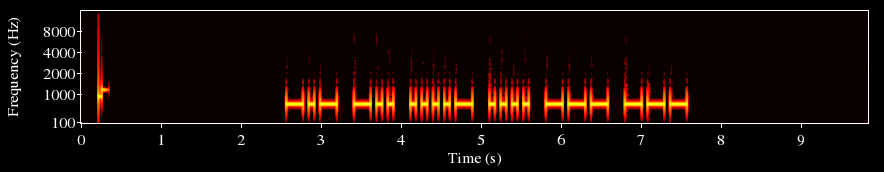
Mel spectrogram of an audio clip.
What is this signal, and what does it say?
Morse code, heard as a keyed tone, about 17 wpm, 700 Hz. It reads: KD4HOO
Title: USA Call Signs - 6 Characters - 17wpm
